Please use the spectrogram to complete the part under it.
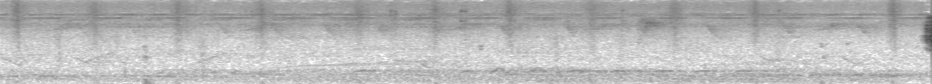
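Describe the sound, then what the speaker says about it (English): Faint hooting, owl-like calls from birds in the Subnautica video game sound at regular intervals over a quiet, low ambient bed, with a brief louder sound at the very end. "Strange, I hear birds, but I don't see any."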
